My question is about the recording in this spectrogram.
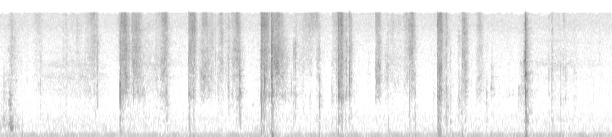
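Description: Tarot cards being shuffled by hand, faint: a string of irregular soft card snaps and flicks, the sharpest about two and three-quarter and five and a quarter seconds in, over a low steady hum.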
